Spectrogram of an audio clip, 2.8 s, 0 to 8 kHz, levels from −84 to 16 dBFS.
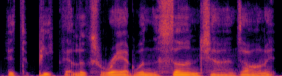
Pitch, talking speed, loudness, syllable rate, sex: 85 Hz, 255 wpm, -19 LUFS, 4.9 syllables/s, male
